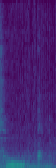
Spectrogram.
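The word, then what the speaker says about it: Hawke: ha and yes I do know that it's Hawk um that's a name and I've been during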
